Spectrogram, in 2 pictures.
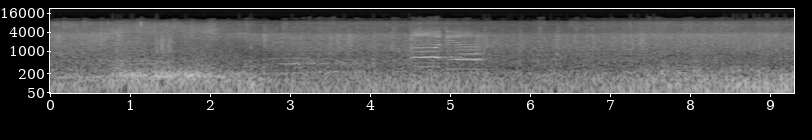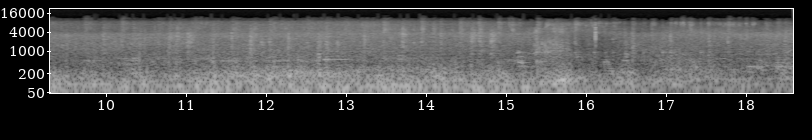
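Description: Wind buffeting the microphone of a camera on a paraglider in flight: a steady, dense low rumble. About five seconds in, a short high-pitched sound rises briefly over it.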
